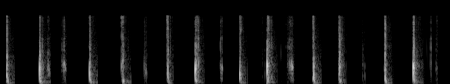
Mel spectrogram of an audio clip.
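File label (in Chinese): ma jiaosheng, horse neighing; jiachu jiaosheng; jiaqing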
